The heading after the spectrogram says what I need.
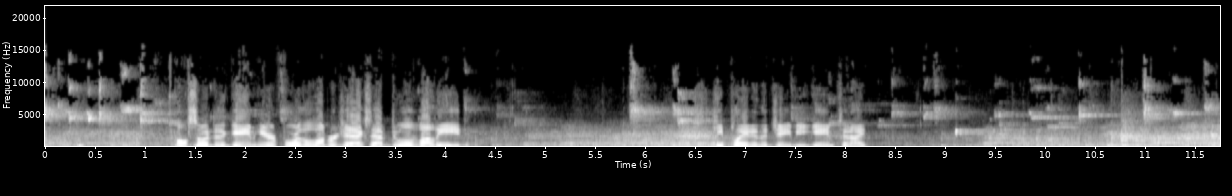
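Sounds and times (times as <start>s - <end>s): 
murmur of the gym: 0.0s - 11.7s
basketball dribbled on the court during a high school game: 0.2s - 1.0s, 4.2s - 4.9s, 9.8s - 11.7s
continuous play-by-play commentary: 1.3s - 4.3s, 6.7s - 8.2s
speech: 1.3s - 4.4s, 6.7s - 8.4s.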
